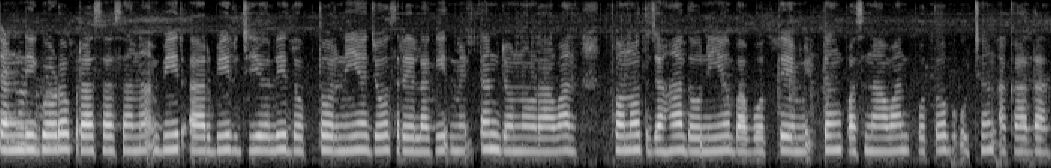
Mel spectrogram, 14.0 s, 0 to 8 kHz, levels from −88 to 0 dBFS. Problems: none marked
